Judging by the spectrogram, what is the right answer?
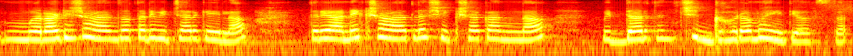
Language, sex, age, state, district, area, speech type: Marathi, female, 18-30, Maharashtra, Nashik, urban, spontaneous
